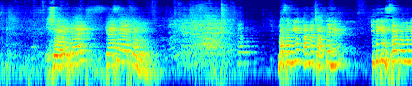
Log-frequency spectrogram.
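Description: A young man speaks with animation into a microphone, heard through loudspeakers in an echoing hall.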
